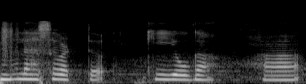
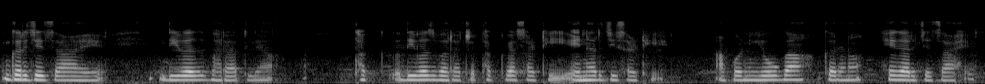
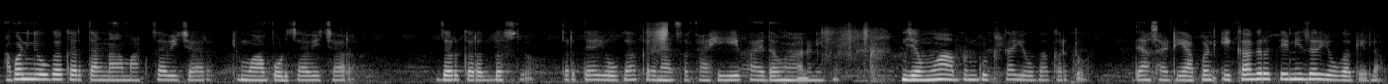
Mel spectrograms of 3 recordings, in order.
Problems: constant background noise, background conversations at intervals, low volume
